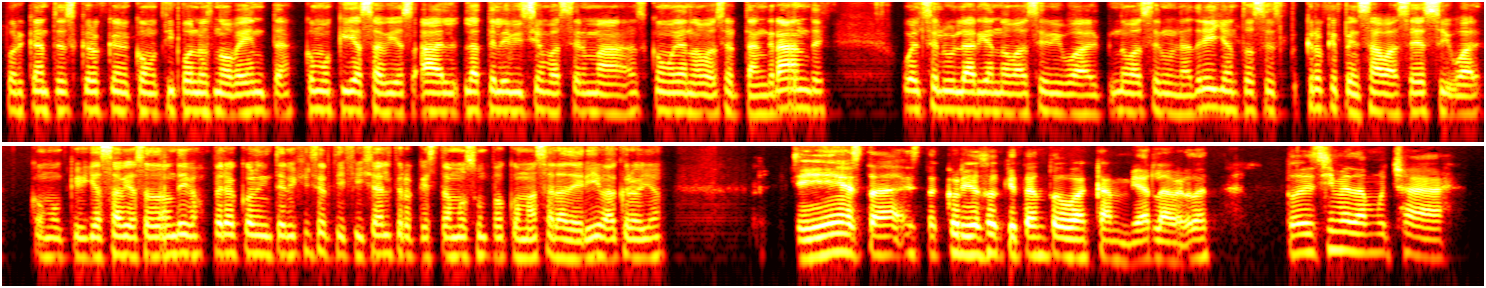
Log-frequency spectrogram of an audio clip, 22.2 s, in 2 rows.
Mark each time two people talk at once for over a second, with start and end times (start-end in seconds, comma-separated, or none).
none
